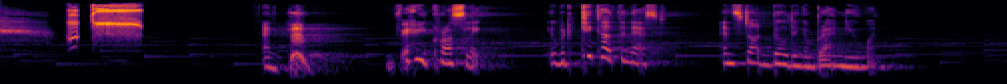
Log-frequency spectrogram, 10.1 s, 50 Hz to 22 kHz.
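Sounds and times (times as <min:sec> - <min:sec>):
harsh shrill bird screech: 0:00.6 - 0:01.4
speech: 0:02.6 - 0:04.9, 0:05.5 - 0:08.9.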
